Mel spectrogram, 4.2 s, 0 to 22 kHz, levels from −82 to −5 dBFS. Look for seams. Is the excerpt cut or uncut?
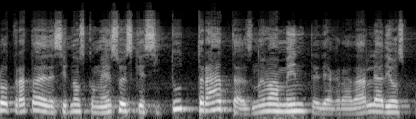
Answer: uncut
